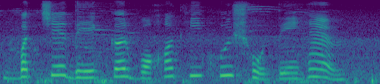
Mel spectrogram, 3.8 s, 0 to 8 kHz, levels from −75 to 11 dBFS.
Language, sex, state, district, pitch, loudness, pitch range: Hindi, female, Punjab, Fazilka, 260 Hz, -20 LUFS, 205-285 Hz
